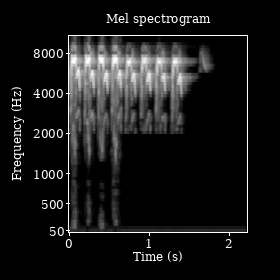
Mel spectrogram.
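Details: Crimson sunbird in vigorous midday song. A quick run of loud, sharp, high chirps slows and softens into a thin fading trill, ending with one faint high note.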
